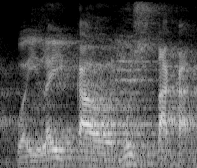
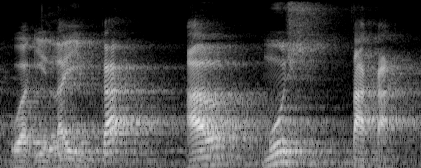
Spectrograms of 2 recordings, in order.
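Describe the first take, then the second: First: The words are said linked together smoothly. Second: The words are said separately, broken apart.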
